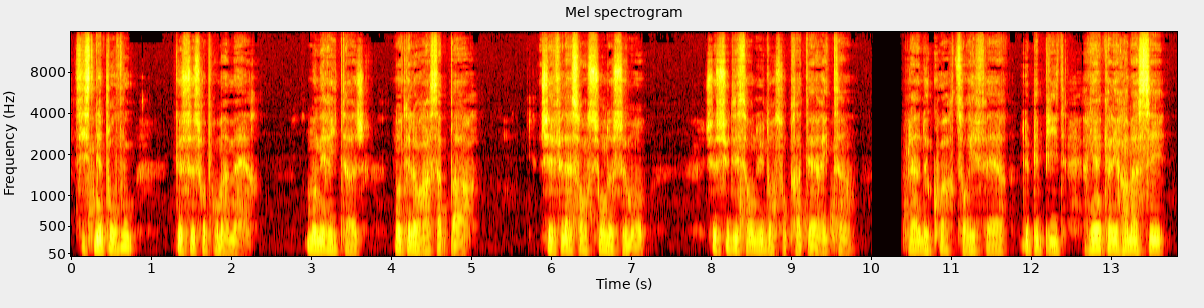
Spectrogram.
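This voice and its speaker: A man's voice: medium pitch, normal speed, warm tone, slightly rough, close to an everyday voice. A man voicing a dying young prospector who pleads urgently in a weakening voice. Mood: feverish insistence. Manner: weak, urgent, rising to fevered pleading. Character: dying young male prospector, feverish and insistent.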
